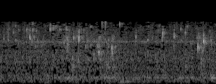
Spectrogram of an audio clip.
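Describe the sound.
Water runs from a tap at about 37 degrees, set for hand washing: a steady, bright splashing hiss that stays even throughout, with no talk.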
